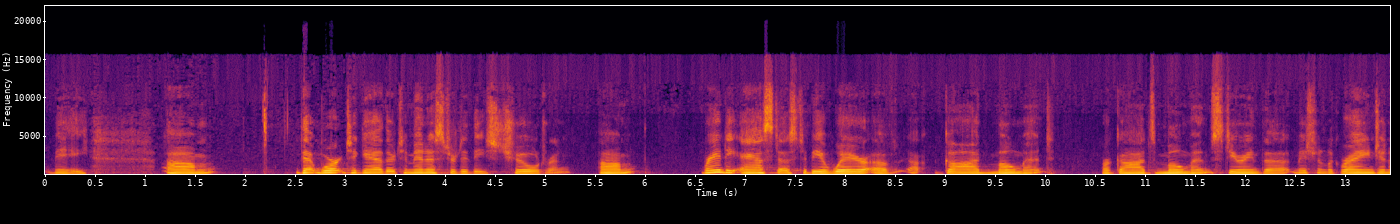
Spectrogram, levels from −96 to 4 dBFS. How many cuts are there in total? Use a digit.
1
